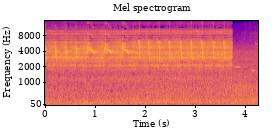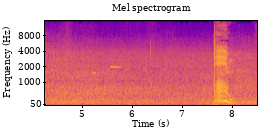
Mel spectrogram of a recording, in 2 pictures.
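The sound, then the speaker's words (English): A recorded robin call, played to draw a robin toward a trap baited with mealworms, plays as a rapid, steady series of high chirps for about four seconds, then cuts off, leaving a low steady hiss and a brief rustling burst near the end. “So you're just going to play the call again?”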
